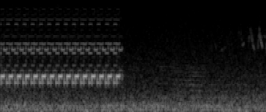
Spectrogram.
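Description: Phone ringing with a fast, trilling electronic ring for just under two seconds, then it stops as the call is answered.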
